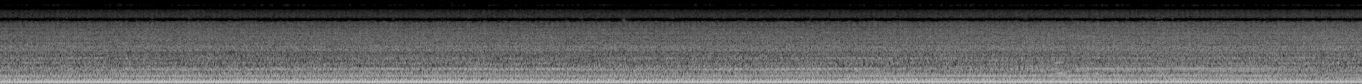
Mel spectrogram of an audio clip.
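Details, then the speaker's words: Van engine idling smoothly with a strong low drone and no misses but a high idle. Owner suspects an evap problem after a brief evap sensor code; gas cap checked good and no vacuum leaks found. "See, it still sounds good. It just has a higher idle until I get the evap situation taken care of."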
